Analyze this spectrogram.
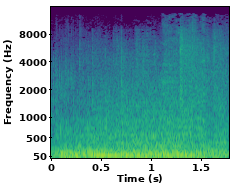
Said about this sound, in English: Just a tremor. Nothing to be concerned with.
